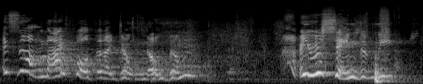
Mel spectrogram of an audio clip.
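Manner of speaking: loud, tearful speech through sobs. Person brought to meet the other's friends argues with them, crying while talking. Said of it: "Can you stop crying?".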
